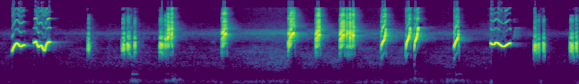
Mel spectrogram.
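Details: Male common rosefinch, song in the 'chế cựa hai' manner: opens with two warbling whistles, then a busy string of dry clicks and rasping bursts, with a single wavering whistle near the end.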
